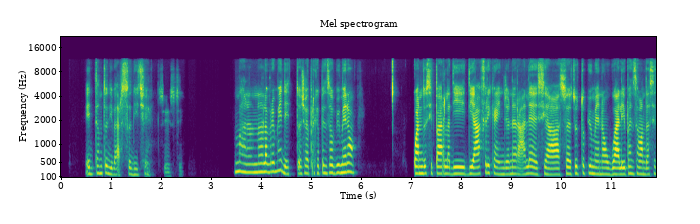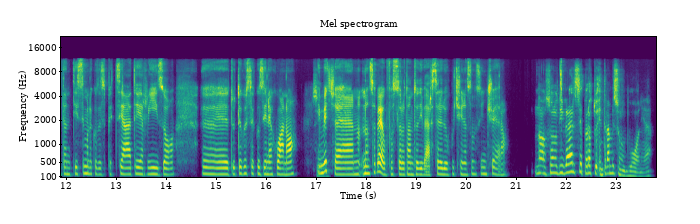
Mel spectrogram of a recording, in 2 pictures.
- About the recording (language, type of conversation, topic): Italian, unstructured, Hai un ricordo speciale legato a un pasto in famiglia?
- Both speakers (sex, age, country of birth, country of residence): female, 25-29, Italy, Italy; male, 40-44, Italy, Italy
- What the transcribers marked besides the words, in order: tapping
